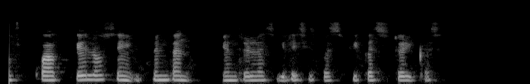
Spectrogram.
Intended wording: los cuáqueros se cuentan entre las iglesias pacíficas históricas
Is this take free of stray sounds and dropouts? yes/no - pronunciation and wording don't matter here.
yes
